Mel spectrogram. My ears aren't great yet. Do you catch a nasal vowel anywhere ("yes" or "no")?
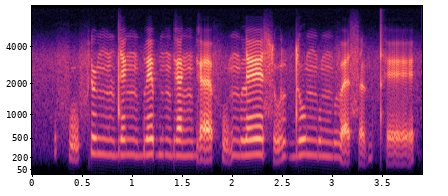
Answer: no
